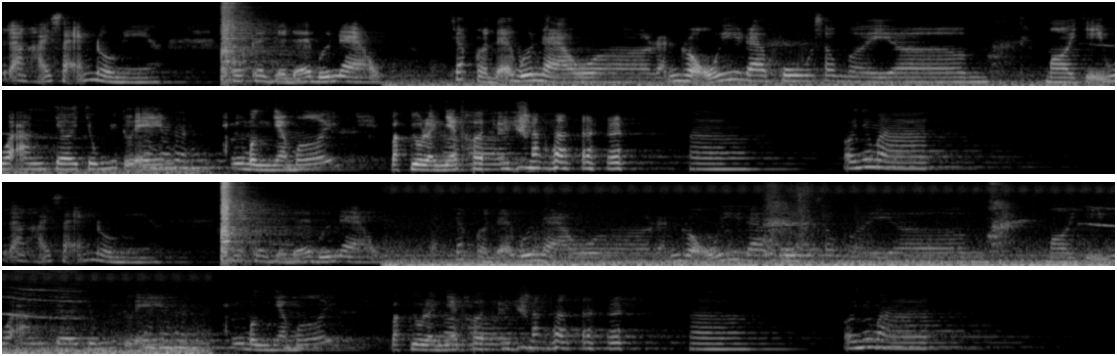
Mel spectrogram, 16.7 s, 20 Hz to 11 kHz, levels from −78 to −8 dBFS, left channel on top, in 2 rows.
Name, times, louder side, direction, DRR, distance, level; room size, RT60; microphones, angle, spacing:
voice 1, 0.0-2.9 3.4-7.5 7.8-9.7 10.1-13.1, left 6 dB, 90° left, 17 dB, 0.4 m, -39 dB
Fire, 1.3-3.3, right 7 dB, 35° right, 0.8 m, -37 dB
voice 2, 2.0-2.3 9.4-9.8 10.5-10.6 11.6-12.2 13.5-14.0 14.7-15.3, left 1 dB, 65° left, 7 dB, 1.2 m, -42 dB
sound 1, 2.8-9.9, right 8 dB, 75° right, 0.3 m, -41 dB
26.5 x 10.0 x 3.9 m, 2.4 s
head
